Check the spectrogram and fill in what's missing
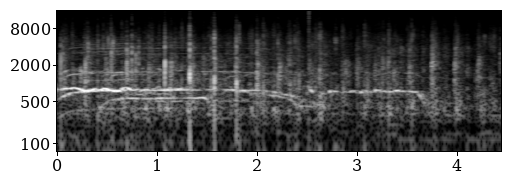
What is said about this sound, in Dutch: En ik zou jullie willen vragen een heel groot applaus voor de debaters van vandaag van het Metis Montessori Lyceum. Laat je horen.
